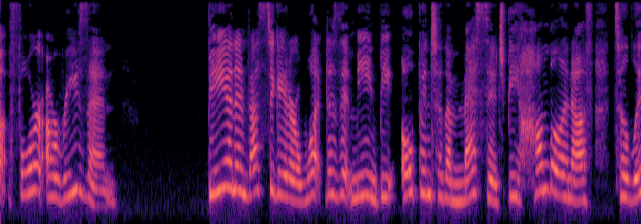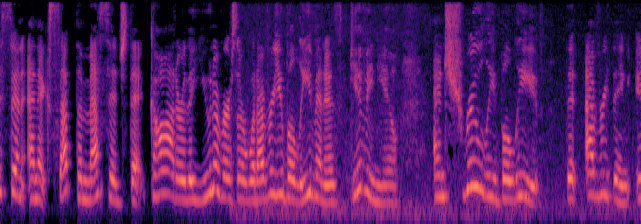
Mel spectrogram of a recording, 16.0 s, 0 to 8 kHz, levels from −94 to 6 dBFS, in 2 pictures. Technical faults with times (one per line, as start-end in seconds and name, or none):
10.87-12.99 noise suppressor catching up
